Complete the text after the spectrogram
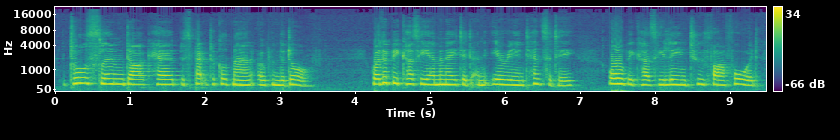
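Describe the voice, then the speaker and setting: A woman reading her own memoir aloud as an audiobook, with measured, descriptive storytelling. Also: mid-range voice, mellow, poor audio. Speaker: author narrating her memoir. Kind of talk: scripted audiobook narration.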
